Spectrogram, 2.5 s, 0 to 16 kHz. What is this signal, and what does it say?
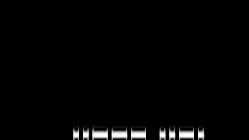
Morse code, heard as a keyed tone, about 32 wpm, 700 Hz. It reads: 2F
